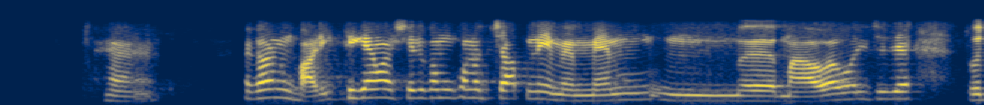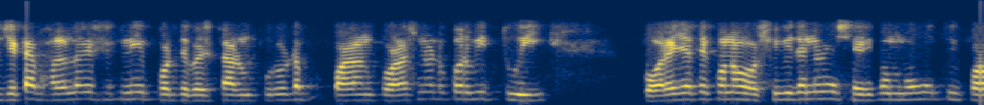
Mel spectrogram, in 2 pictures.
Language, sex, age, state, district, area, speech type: Bengali, male, 30-45, West Bengal, Purulia, urban, conversation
